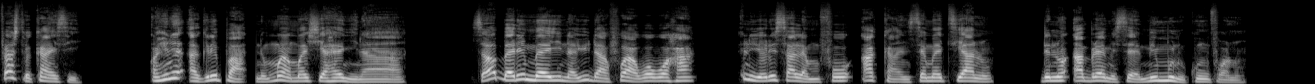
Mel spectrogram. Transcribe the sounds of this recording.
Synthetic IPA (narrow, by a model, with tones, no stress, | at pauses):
fɛ˦s̬tʊ˨kʰã˦˨n˨sḛ˨ | ɔ˨ɦɪ̃˦nɪ̃˦ʔa˨ɡɾi˦pʰa˨nɪ̃˨˦mʊ̃˦a˨mʊ̃˦æ˦ɕi˦a˦ɦa˦ɲĩ˨nãː˦ | sɛ˨ɔ˦bæ˨ɾɪ˦mæ̃˦ji˦nã˨ju˦da˨fʊ˦a˨wɔ˦wɔ˦ɦa˦ | nɪ̃˨je˨ɾu˦sa˦lɛ̃˨mfʊ˦a˦kʰã˨n̩˨sæ̃˦mæ˦tʰi˦a˦nʊ̃˦ | dɪ˦nʊ̃˦ʔa˦bɾɛ˦mɪ̃˨sɛ˦mĩ˦mũ˦nʊ̃˨kʰũ˦mfɔ̰˨nʊ̰̃˦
